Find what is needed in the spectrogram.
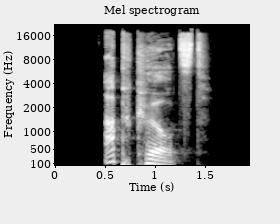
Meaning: inflection of abkürzen: 1. second/third-person singular dependent present 2. second-person plural dependent present
- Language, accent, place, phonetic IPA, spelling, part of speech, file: German, Germany, Berlin, [ˈapˌkʏʁt͡st], abkürzt, verb, De-abkürzt.ogg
